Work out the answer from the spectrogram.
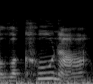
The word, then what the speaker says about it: lacuna: So lacuna with a hard C means cavity.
